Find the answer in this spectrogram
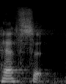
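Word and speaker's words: hesed (חסד): And it's a word that we're going to talk about today, and it's pronounced hesed. Hesed.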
